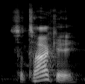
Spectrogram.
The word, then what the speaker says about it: Satake: You see, Satake rhymes with sake.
